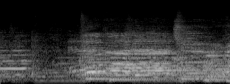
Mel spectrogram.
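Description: A live band playing, with acoustic guitar and electric bass, and singing that comes in about a second in after a brief lull.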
